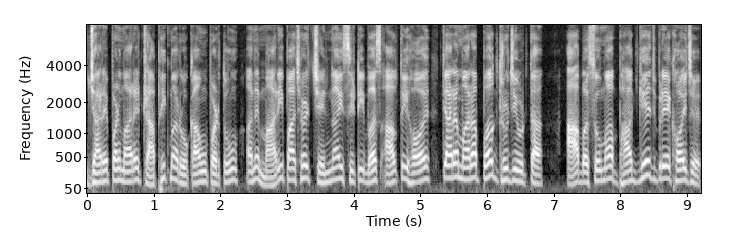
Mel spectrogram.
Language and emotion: Gujarati, fearful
